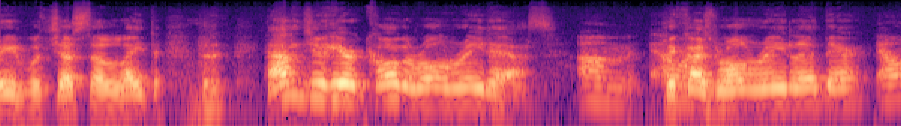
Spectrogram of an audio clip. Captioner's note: laughs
